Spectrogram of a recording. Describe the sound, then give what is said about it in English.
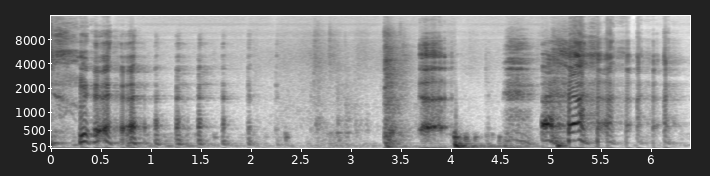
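A quick run of loud fart noises, one raspy blast after another with short gaps between, some longer and wetter than others, and no talking. “We might turn today's Cesaroja into a fart session.”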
